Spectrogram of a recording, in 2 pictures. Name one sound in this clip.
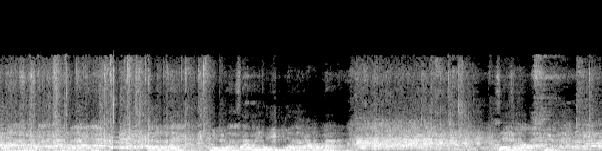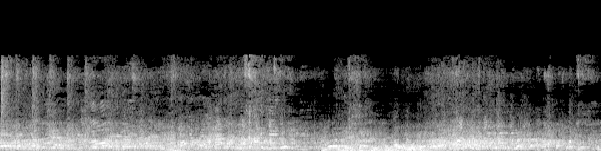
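A man sings loudly through a microphone and loudspeakers in an echoing hall.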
